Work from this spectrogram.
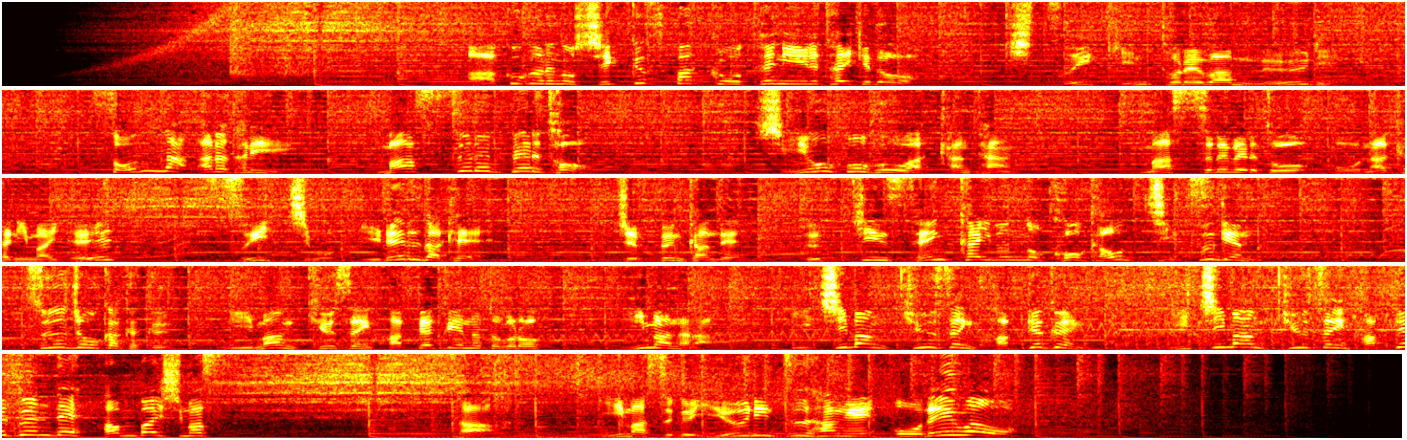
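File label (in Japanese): ナレーション, 男性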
